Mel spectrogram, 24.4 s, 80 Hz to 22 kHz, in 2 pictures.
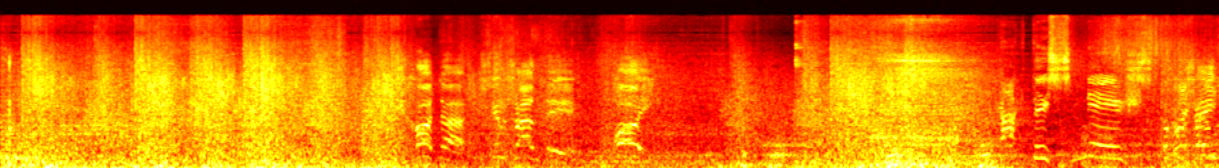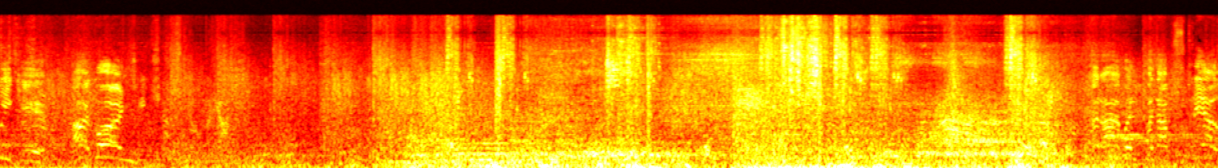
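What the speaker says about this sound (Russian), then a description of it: "Пусть заткнет эти пушки!" Repeated cannon-like booms and gunfire from a World of Warcraft Icecrown Citadel 25-player raid battle, loud and continuous, with people talking over the din throughout.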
